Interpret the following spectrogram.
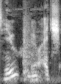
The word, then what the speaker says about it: Hieu: And if you are new to the tour, and my name is Hugh, Hieu, so you can pronounce it like huge, like Hugh Jackman, or maybe healing, like that, or like huge, like big.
